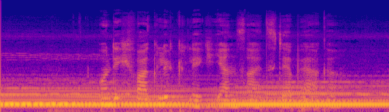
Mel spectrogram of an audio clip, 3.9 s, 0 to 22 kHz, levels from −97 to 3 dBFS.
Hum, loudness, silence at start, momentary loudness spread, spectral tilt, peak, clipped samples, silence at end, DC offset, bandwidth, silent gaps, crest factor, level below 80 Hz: none; -19 LUFS; 0 s; 5 LU; -9 dB/octave; -8 dBFS; under 0.1%; 0 s; under 0.1%; 8.2 kHz; none; 10 dB; -52 dBFS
